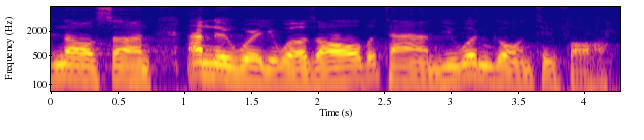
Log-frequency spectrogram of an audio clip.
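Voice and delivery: low, hushed grandfatherly comfort; retold gentle reassurance, voice dropped low; tender reassurance. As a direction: soothe a scared child, soft and deep.

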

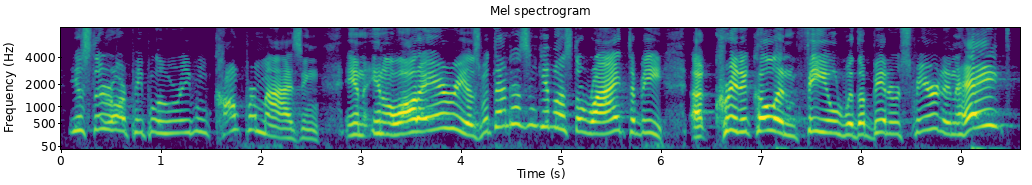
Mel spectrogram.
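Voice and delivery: building suspense from the pulpit; full-force preaching. Acted. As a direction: drive the story like a revival preacher.

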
